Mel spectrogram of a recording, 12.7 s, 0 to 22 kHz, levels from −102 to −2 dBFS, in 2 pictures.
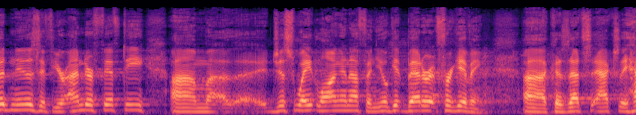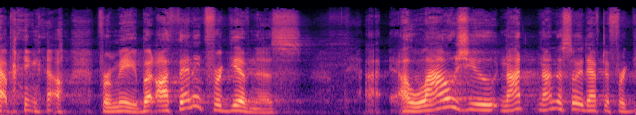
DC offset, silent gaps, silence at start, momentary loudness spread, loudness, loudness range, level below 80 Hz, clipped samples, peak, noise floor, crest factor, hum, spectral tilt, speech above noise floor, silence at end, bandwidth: under 0.1%; none; 0 s; 11 LU; -23 LUFS; 2 LU; -66 dBFS; under 0.1%; -2 dBFS; -54 dBFS; 22 dB; none; -4 dB/octave; 30 dB; 0 s; 17 kHz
